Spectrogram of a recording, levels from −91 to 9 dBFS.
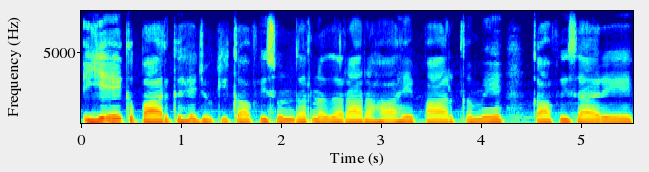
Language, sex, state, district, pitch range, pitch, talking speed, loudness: Hindi, female, Odisha, Nuapada, 170-185 Hz, 175 Hz, 175 wpm, -17 LUFS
